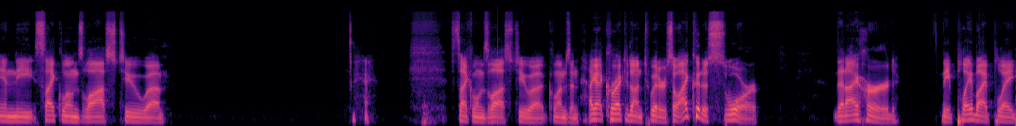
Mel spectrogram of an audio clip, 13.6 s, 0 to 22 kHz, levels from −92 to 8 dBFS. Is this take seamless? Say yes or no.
yes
